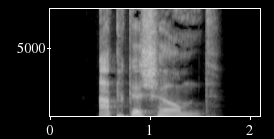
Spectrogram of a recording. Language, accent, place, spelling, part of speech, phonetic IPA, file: German, Germany, Berlin, abgeschirmt, verb, [ˈapɡəˌʃɪʁmt], De-abgeschirmt.ogg
- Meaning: past participle of abschirmen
